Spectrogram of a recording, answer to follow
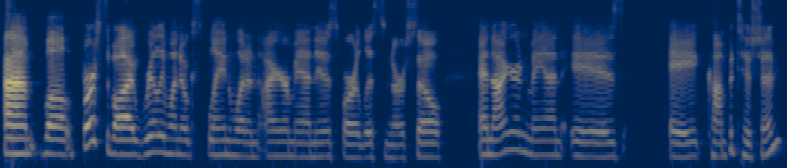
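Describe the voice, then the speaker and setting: Bright, crisp-voiced American woman guest. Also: mid-range voice, moderate pace, no echo. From United States. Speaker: guest, executive director. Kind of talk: podcast interview.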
